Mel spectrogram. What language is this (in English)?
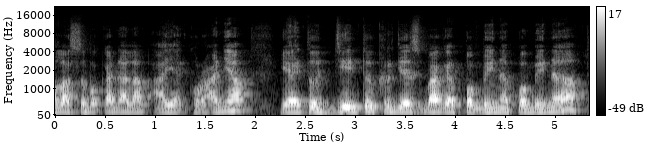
Malay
